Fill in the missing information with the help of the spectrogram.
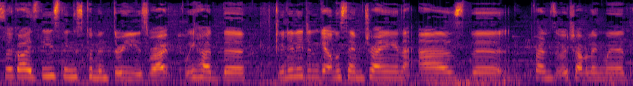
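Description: Here a young travel vlogger narrates casually to camera outdoors, moving through a town and onto a rooftop terrace, holding the camera at arm's length and keeping things upbeat. Her fairly high voice has a darkish tone, steady and at normal speed. The recording is rough, with music underneath.

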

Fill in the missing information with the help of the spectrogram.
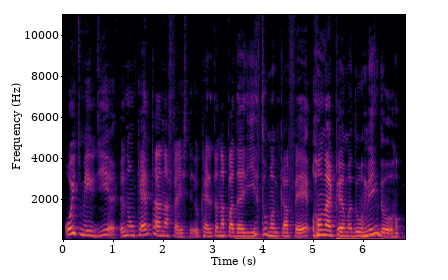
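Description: A woman's voice: medium pitch, animated, moderate pace, darkish tone. A young woman chatting frankly and rambling on a podcast, with lots of fillers. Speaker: guest. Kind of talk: casual podcast chat.

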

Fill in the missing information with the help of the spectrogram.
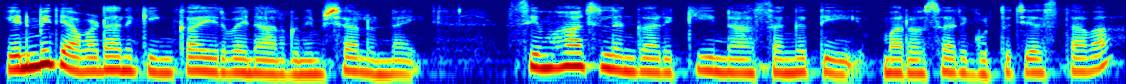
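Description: A woman's voice: on the low side, fast talker, close to an everyday voice. A woman voicing a travel-weary, uneasy man visiting a stranger's house, asking polite, cautious questions. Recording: dull lo-fi recording.

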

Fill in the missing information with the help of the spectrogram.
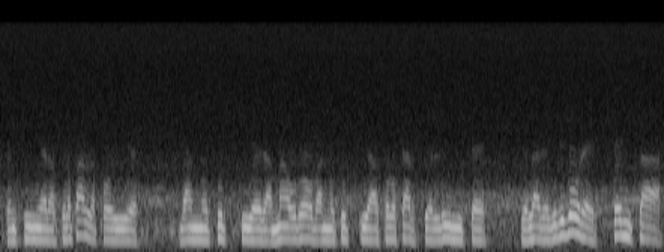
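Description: A man from Italy giving live football play-by-play commentary on television, in a measured, descriptive way with pauses. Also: medium pitch, fairly even intonation. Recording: tinny phone-like old TV broadcast, noisy stadium. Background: stadium ambience.

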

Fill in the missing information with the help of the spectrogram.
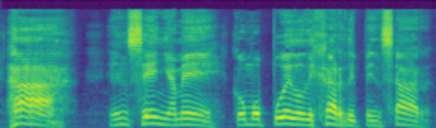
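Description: A brooding, lovesick young nobleman speaks in poetic, declaiming lines, as a man reads the part aloud. The voice sits a little high for a man, close and dry with no room around it. The delivery is theatrical, as in a dramatic reading of a play. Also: slow, gravelly, a little mellow, no echo.

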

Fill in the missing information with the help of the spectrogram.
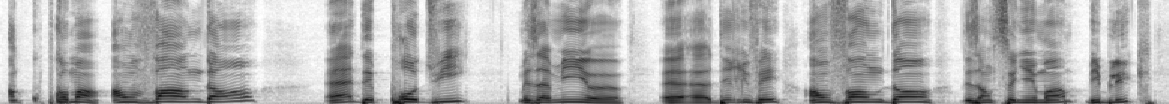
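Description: Prédicateur à la voix aiguë, martelant. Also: male voice, high voice, a little slow, no echo, studio quality. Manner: emphatic, repetitive, addresses listeners as "mes amis". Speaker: preacher. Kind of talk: sermon.

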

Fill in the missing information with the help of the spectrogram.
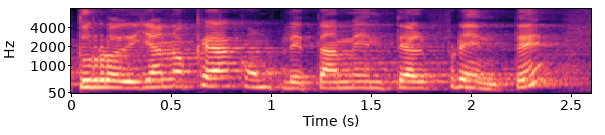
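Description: High-voiced woman teaching a dance. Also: moderate pace. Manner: counts beats aloud, gentle instructive tone with diminutives. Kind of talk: live-streamed dance lesson with counting. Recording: roomy sound with faint music behind.

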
